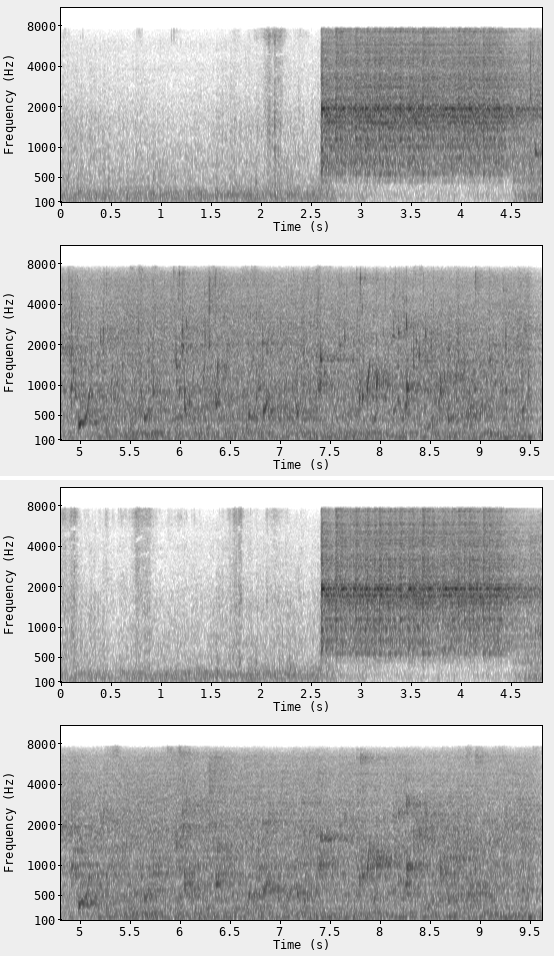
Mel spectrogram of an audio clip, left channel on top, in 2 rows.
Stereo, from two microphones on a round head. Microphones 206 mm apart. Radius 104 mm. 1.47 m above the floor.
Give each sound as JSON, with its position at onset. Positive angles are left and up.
{"t": 2.6, "sound": "a camera shutter", "side_deg": -10, "distance_m": 0.6}
{"t": 4.5, "sound": "a bird", "side_deg": 40, "distance_m": 0.6}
